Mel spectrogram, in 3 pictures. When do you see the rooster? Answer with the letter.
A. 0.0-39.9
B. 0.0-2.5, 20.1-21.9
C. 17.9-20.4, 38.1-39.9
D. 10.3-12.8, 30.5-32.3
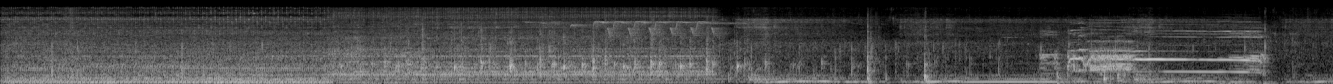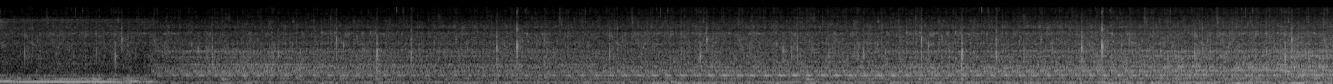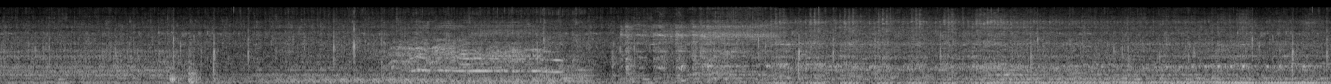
D.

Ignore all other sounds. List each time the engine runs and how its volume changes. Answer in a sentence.
The engine can be heard from 0.0 to 39.9 s, getting quieter then louder.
